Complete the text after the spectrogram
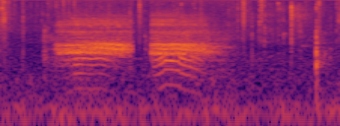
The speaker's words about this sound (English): I can smell a smelly, smelly, smelly crow right now.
